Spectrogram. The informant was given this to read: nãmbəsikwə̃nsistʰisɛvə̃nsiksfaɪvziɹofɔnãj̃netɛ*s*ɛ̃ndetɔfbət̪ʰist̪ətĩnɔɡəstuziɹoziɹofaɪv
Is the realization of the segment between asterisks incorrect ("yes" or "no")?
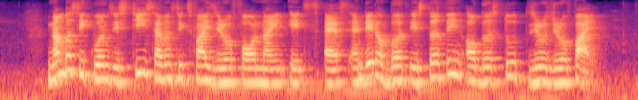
no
